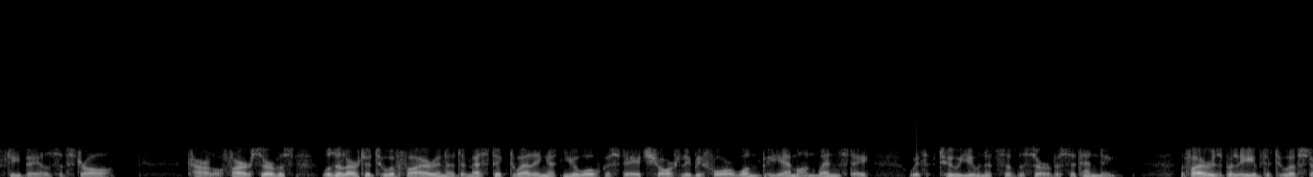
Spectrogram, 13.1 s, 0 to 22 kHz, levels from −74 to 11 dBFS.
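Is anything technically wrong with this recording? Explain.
Yes. The speech throughout sounds thin, boxed-in and slightly buzzy, with a rough, synthetic edge and no content above about 3.4 kHz or below roughly 200 Hz. That points to the iLBC codec: each short frame is coded on its own, and the damage here is plainly audible. The frame-by-frame roughness fits 20 ms frames and the 15.2 kbps mode, and the telephone band strips away the brightness and body.

From 0.96 s, just after "bales of", to 12.23 s, a tick lands every 1.02 s, about ten in all. These are periodic USB or driver dropouts. At that fixed interval something stalls the audio path, and a tiny sliver of signal, around a tenth of a millisecond, is skipped rather than filled. The waveform jumps across the gap, producing a click heard only while speech is present.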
